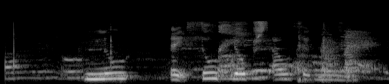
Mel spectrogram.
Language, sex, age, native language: Icelandic, female, 9, Icelandic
